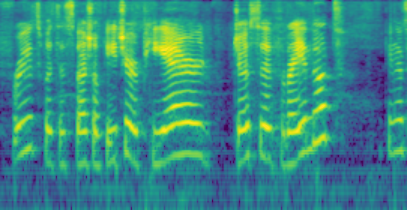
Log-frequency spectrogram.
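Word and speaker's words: Pierre-Joseph Redouté: it's flowers and fruits with a special feature pierre-joseph rain nut that's how you say it special feature a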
